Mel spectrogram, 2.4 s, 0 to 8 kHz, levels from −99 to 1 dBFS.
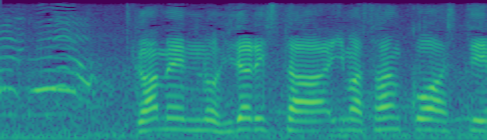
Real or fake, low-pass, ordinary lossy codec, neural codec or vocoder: real; 7.2 kHz; none; none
